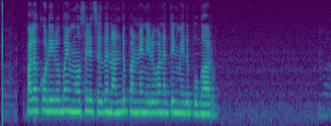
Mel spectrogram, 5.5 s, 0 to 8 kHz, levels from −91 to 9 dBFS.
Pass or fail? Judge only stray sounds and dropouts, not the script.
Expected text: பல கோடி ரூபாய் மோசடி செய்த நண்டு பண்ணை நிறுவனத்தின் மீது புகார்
pass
